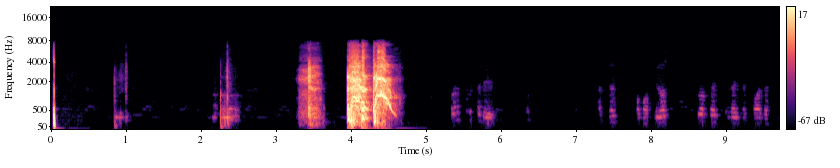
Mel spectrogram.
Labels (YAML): expert_labels:
- quality: ok
  cough_type: unknown
  dyspnea: false
  wheezing: false
  stridor: false
  choking: false
  congestion: false
  nothing: true
  diagnosis: COVID-19
  severity: mild
gender: female
respiratory_condition: false
fever_muscle_pain: false
status: COVID-19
